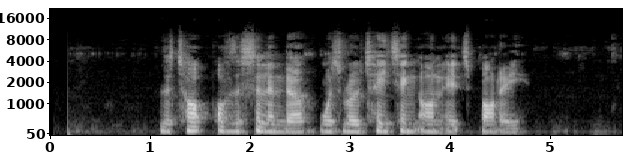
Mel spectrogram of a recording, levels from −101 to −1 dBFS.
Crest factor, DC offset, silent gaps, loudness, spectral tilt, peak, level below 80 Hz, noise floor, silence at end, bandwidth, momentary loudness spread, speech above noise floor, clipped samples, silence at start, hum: 22 dB; under 0.1%; none; -26 LUFS; -4.5 dB/octave; -6 dBFS; -60 dBFS; -69 dBFS; 1.05 s; 10.5 kHz; 9 LU; 43 dB; under 0.1%; 1.1 s; none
